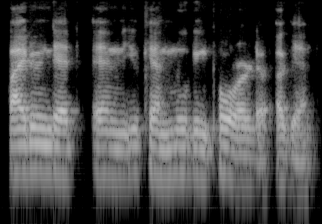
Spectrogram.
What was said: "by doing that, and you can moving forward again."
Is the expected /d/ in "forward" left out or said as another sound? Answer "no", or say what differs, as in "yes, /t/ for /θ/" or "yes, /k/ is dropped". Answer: no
